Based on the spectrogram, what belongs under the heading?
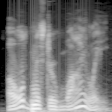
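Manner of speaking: ordinary delivery, nothing marked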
